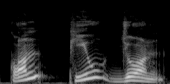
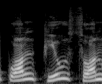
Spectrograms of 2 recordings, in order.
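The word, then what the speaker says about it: confusion: তাহলে এটা কি দাঁড়াচ্ছে কন ফিউজ জন একে আমরা ভুল করেও কনফিউজন বলবো না এস এর দুপাশে যখন দুটি ভাওয়েল থাকবে তখন এখন আমরা এস এর জন্য বর্গীয় জো উচ্চারণ করব যেমন এখানে করছি সি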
